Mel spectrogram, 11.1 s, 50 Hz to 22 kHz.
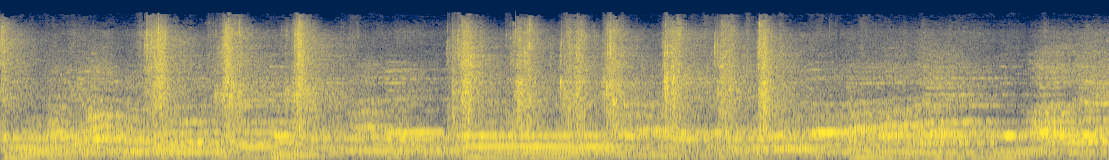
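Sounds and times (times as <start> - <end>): choir singing in parts: 0.0 - 11.0
hands clapping: 1.4 - 3.6, 4.4 - 8.2.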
